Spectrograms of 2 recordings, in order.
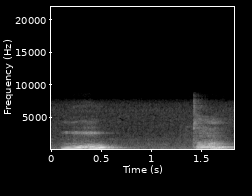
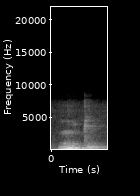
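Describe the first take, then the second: First: Mouton as mou, long pause, ton; split into syllables. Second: Said in the usual way. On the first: Shown as a demonstration. Teacher showing a pupil the syllables, mouton split by a long pause. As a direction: pull mouton apart, each syllable rising alone. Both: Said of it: "On recolle".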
